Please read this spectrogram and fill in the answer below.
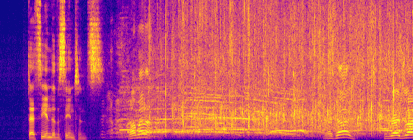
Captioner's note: laughter, applause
